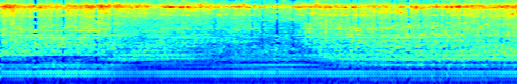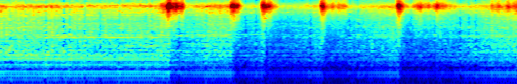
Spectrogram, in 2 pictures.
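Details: Junk pressure washer, small engine with replaced pump, tested after repair: steady, even drone for several seconds, then sharp bursts of spray; normal running.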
